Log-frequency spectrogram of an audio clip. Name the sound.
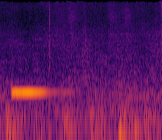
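parliament voting bell tone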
